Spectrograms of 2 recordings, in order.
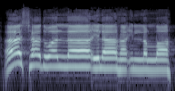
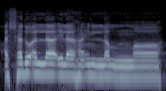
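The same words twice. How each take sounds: First: The phrase is said in a raised, loud voice. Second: The phrase is said in a low, quiet voice. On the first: "إعادة الشهادتين بصوت مرتفع" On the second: "بعد قولهما بصوت منخفض"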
